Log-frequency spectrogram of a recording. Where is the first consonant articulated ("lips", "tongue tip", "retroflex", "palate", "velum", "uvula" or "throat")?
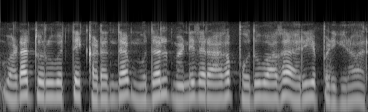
lips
